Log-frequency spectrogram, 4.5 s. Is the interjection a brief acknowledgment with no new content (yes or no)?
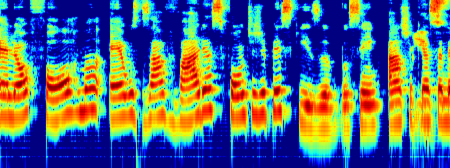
no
